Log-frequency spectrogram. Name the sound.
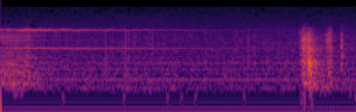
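front door bell ringing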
